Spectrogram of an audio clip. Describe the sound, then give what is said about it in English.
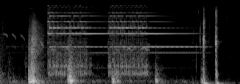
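A clubhouse telephone rings in two bright, metallic bell bursts, mixed with a few dull thumps before and after. “Clubhouse phone? Clubhouse phone? Huh? Oh, Clubhouse phone, I got it.”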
